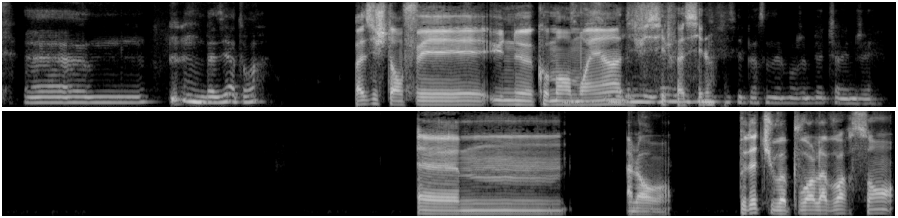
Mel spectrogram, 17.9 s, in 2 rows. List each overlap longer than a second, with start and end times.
5.6-7.1

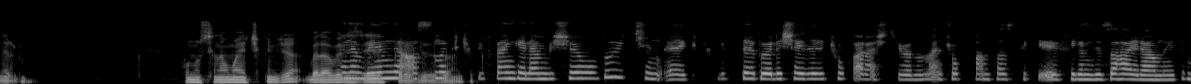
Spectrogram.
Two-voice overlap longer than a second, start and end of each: 3.4-4.7

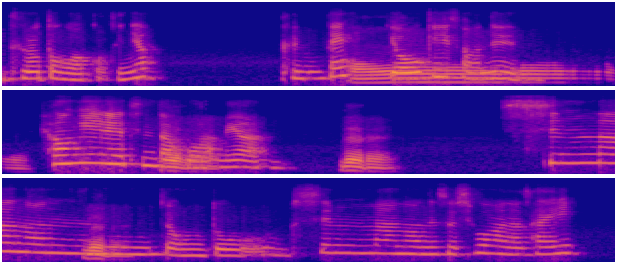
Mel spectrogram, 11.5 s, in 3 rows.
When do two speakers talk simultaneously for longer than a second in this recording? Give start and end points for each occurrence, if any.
2.1-3.4

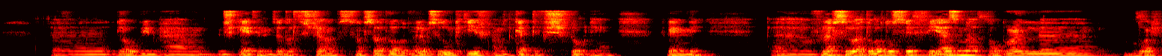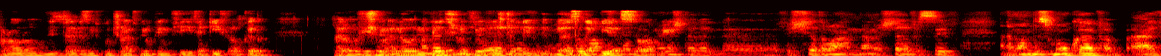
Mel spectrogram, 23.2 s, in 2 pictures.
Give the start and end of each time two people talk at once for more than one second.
15.8-18.4

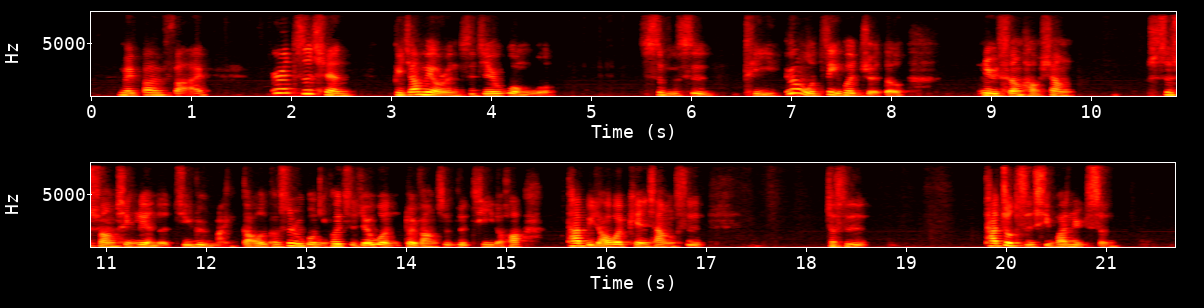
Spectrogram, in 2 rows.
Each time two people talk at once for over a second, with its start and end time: none

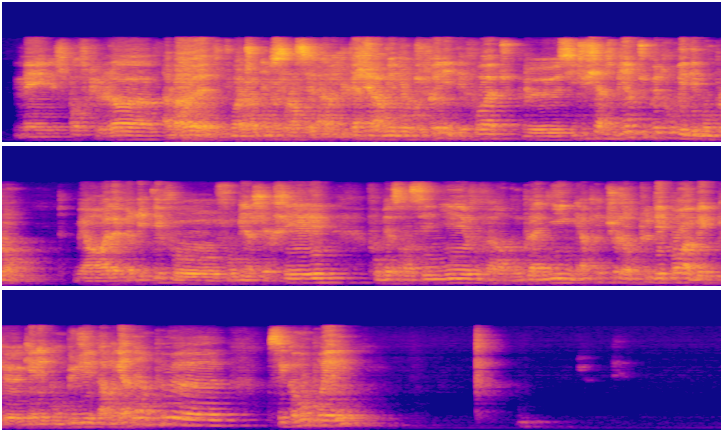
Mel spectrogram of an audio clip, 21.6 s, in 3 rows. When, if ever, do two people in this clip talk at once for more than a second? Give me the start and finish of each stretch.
1.7-4.4

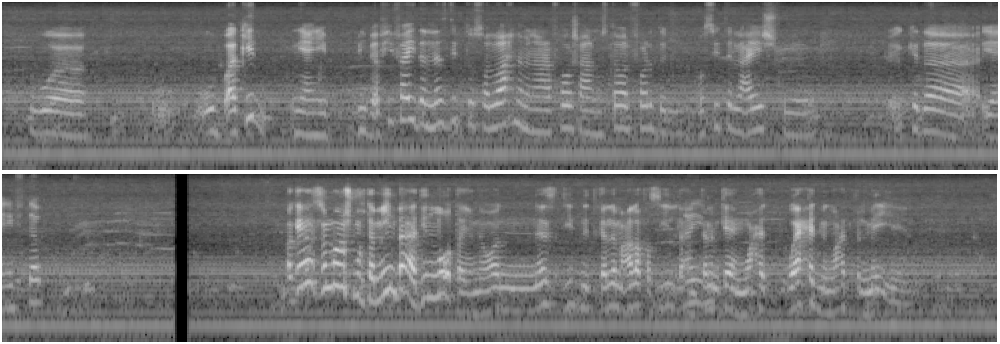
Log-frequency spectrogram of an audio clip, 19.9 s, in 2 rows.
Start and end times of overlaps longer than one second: none

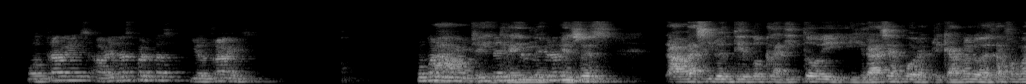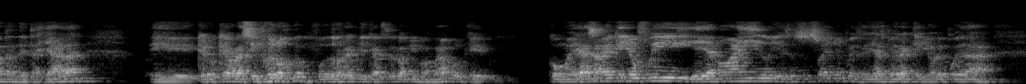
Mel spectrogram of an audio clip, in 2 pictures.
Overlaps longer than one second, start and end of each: 4.3-6.0

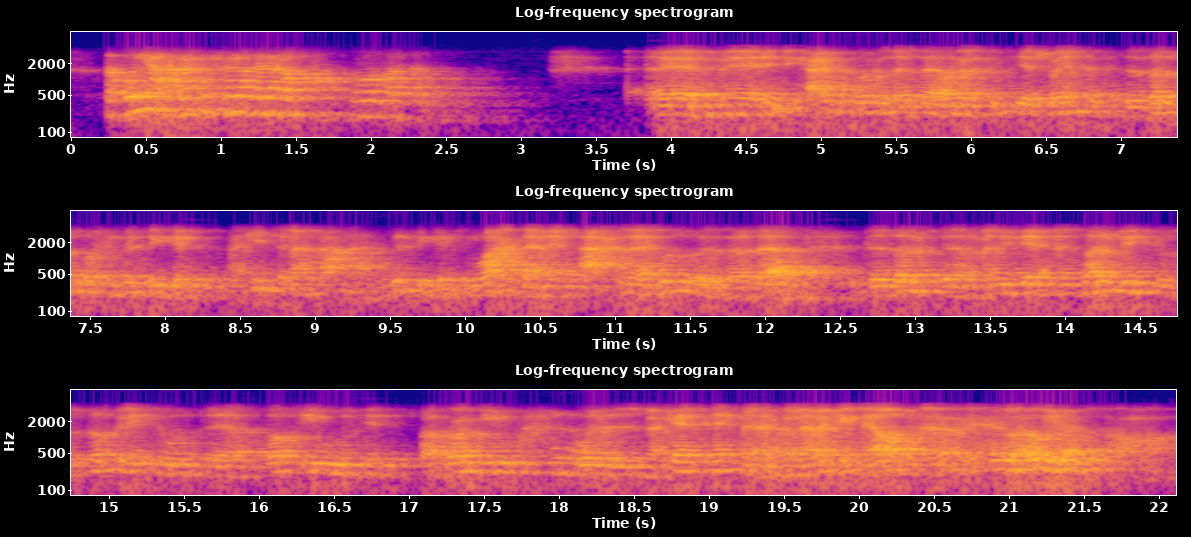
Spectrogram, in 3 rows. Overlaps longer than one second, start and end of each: none

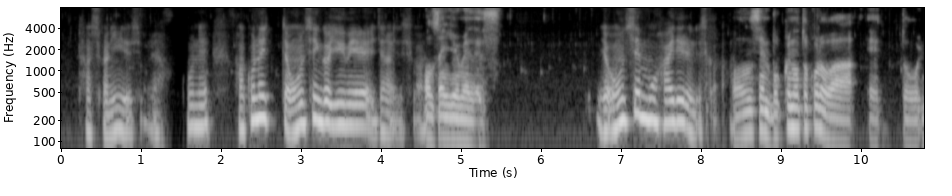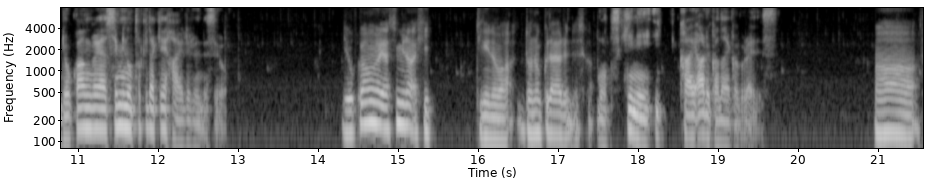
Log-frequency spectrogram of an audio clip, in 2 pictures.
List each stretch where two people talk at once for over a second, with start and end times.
none

